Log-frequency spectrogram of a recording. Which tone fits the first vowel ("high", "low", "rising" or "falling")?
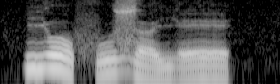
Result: falling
